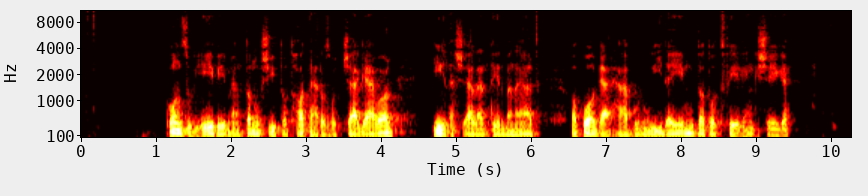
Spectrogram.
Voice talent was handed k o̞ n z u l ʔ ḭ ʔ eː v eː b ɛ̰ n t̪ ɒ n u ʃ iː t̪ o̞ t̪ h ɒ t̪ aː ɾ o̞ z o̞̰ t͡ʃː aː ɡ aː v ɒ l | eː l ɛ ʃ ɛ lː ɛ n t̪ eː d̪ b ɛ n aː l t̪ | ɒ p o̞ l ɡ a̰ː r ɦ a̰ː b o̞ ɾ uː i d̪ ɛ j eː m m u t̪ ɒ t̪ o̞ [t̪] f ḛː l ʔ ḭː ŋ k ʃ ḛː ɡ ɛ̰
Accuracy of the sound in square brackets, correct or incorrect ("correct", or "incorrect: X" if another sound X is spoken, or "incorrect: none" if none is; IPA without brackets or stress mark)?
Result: correct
